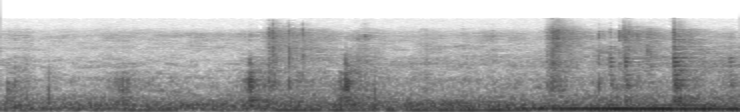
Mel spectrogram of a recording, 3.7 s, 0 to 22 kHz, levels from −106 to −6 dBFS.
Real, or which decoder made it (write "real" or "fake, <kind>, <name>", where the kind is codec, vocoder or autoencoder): real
